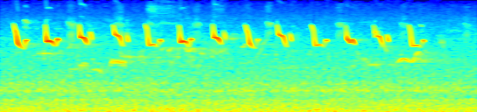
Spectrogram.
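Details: Black redstart parents, the male darker and the female lighter, feeding young that have left the nest; crisp high hooked calls repeated evenly about three times a second, with faint lower chirps in between.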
